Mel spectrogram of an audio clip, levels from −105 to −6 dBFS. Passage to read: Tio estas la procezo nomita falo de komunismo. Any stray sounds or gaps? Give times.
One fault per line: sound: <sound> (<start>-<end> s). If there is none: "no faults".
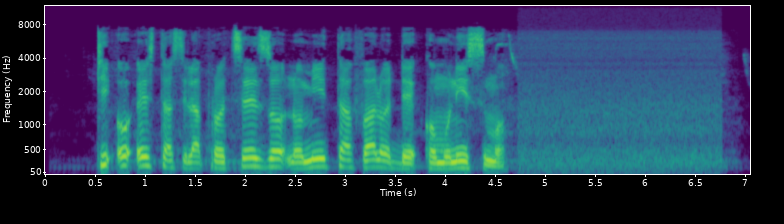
no faults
